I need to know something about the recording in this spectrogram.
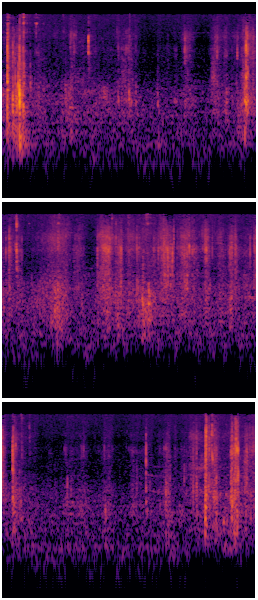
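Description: Shoes scuff and tap on a hard floor close by.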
